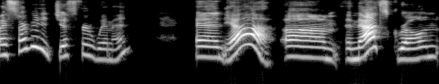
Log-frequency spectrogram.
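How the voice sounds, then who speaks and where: Raising and projecting her voice, a woman with an American accent speaks very slowly at a high pitch with very wide pitch swings. The recording is very clean, with a silent background. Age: 70s. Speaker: travel vlogger. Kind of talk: interview.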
